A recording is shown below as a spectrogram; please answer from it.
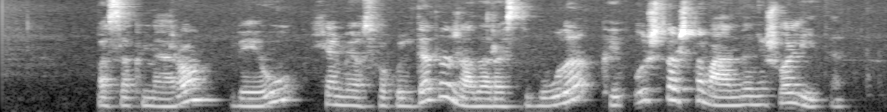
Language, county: Lithuanian, Vilnius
